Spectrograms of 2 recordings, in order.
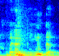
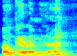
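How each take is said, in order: First: Breathy unvoiced whisper through a laugh, much softer; giggling whisper to yourself. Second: Said in the usual way. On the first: Shown as a demonstration. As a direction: laugh it under your breath. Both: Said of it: "repeats it laughing".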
